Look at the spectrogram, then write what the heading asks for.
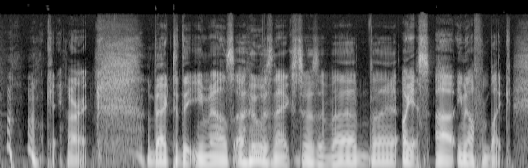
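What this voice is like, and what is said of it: Usual voice. Nothing is said of it.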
